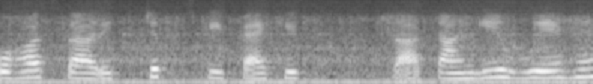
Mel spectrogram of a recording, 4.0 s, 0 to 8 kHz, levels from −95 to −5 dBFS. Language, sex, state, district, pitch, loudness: Hindi, female, Bihar, Vaishali, 120 Hz, -16 LUFS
